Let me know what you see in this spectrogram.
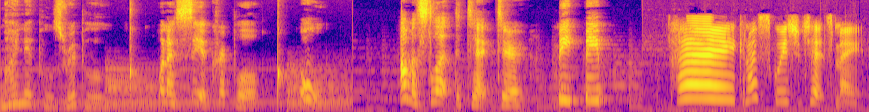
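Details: Female streamer with Tourette syndrome whose speech is repeatedly interrupted by involuntary blurted phrases and swear words, which she says she cannot help, even in public. Tourette syndrome vocal tics (coprolalia).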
